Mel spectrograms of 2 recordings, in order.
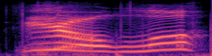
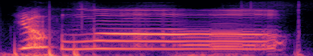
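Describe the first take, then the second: First: Breathy whispered prayer; whispered plea. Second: Slow, high, drawn-out wailing cry; crying-out plea. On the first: Gamer praying before a tough jump, whispered. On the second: Gamer crying out to God mid-jump, wailing. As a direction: wail it to the sky in desperation. Pleading before a hard jump. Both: Real, not acted.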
